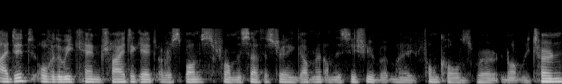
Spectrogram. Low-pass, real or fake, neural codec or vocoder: 5.4 kHz; fake; codec, 16 kHz, 8 kbps, FunCodec, trained on Chinese and English, 25 frames a second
